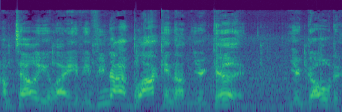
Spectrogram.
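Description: A man speaks over noticeable background noise. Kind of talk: casual vlog chat. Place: car. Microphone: phone near.

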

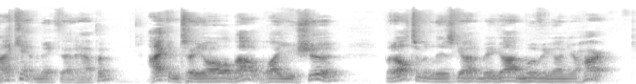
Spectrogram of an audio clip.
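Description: The background is quiet as a man talks. Room echo is audible. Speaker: pastor, online Bible study host. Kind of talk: preaching, conversational sermon. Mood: calm, earnest. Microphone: lapel.

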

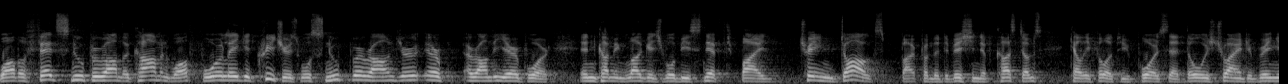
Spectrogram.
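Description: This man has a dark, mellow tone and a fairly high pitch. His pace is moderate, and his pitch varies in an ordinary way. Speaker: news anchor. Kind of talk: formal newsreading, polished TV anchor delivery with puns. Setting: studio. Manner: formal; smooth, scripted, steady broadcast pace. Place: studio. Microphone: lapel.

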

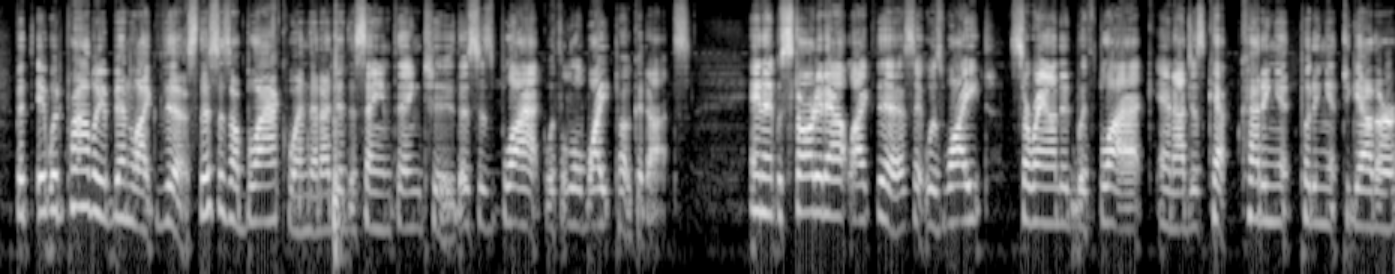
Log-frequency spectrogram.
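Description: A woman's bright, sharp tone carries ordinary pitch variation. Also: moderate pace. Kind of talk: tutorial. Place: home room.

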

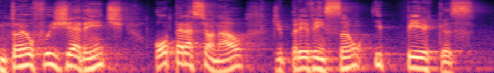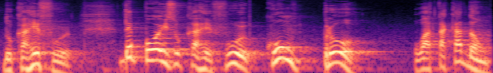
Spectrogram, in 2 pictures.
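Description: A man speaks very slowly in a fairly high, somewhat breathy voice. His pitch swings very widely. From Brazil, Goiás. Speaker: security training instructor. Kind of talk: live online class. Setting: live stream studio. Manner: animated. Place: home room. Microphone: studio mic.

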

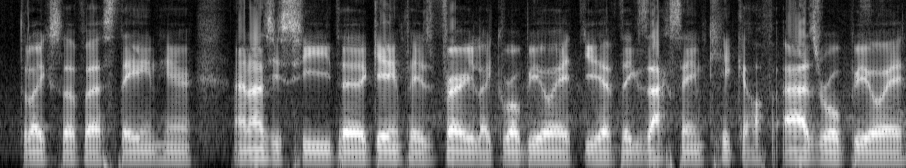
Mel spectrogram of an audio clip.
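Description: A man with a fairly low pitch talks at a moderate pace in a flat monotone, with noticeable background noise. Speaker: gaming YouTuber. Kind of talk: video game review commentary. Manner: casual, hesitant.

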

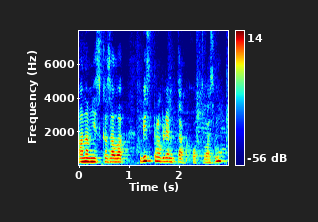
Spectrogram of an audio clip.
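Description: Faint music sits in the background. A woman speaks at a fairly slow pace with ordinary pitch variation. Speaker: home vlogger. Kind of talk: casual vlog chat. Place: home room. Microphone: phone near.

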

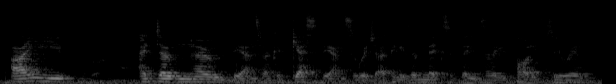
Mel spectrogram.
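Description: Speaking at a fairly quick pace with an East Midlands accent, a man is heard with light background noise and audible room echo. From England, East Midlands (Mansfield, Nottinghamshire); East Midlands, England. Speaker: playwright; interviewee. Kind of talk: casual interview. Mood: relaxed, self-deprecating. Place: home room.

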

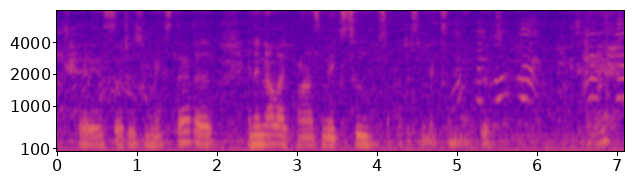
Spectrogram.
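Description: A woman speaking at a moderate pace, with crowd noise in the background. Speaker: parent vlogger. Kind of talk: casual vlog chat. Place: home room. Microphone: phone near.

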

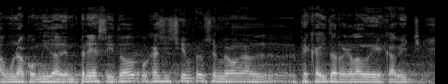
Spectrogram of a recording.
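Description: A man talking at a very fast pace with fairly even intonation, light background noise behind him. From Buenavista del Norte, Tenerife; Tenerife. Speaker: restaurant owner. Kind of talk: casual chat. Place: cafe. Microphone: lapel.

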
